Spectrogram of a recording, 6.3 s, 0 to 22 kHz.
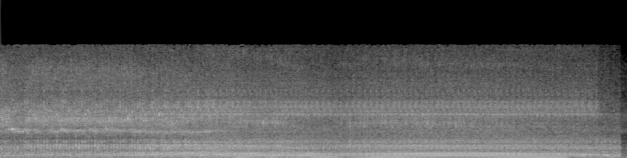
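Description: Mercedes W210 E300 Turbodiesel's inline-six turbodiesel running with the typical diesel knock ('Taxinagel'), loud with the bonnet open. From about two seconds in it is given a little throttle, and the engine speed rises and falls twice before dropping back.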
